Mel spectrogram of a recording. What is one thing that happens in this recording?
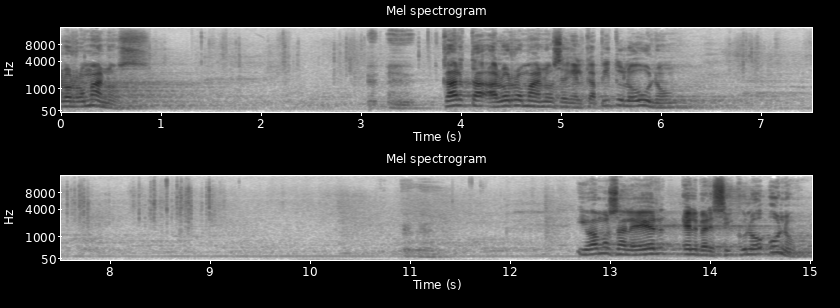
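An elderly man speaks steadily into a microphone, echoing in a large hall, with long pauses.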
